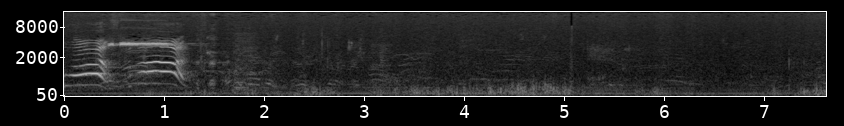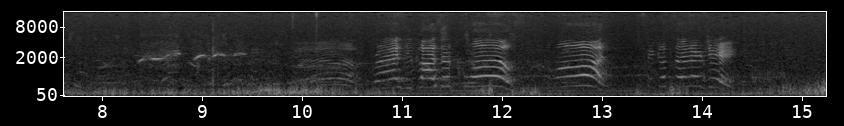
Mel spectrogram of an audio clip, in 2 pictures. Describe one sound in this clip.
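Young girls shout to each other outdoors across an open field.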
